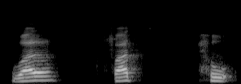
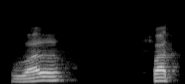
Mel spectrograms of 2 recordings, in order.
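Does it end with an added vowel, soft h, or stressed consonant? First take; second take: added vowel; stressed consonant. First: A full vowel is added after the ending. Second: A stressed high consonant, then a low h. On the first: The speaker calls it wrong. "bukan dibaca wal fat hu" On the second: The speaker calls it right. "taknya ditekan tinggi, haknya diikuti suara hak sukun dengan nada yang rendah"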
